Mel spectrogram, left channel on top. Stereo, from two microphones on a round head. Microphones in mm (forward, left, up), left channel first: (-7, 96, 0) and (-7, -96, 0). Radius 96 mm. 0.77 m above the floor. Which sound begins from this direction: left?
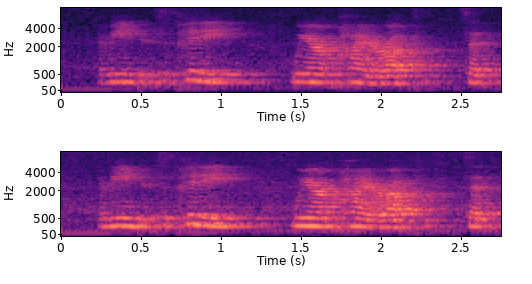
A woman speaking, at 0.2 s.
